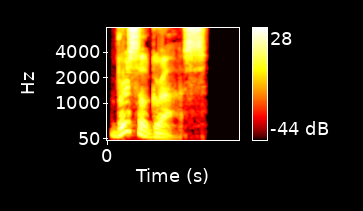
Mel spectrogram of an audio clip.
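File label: "bristlegrass", British English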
